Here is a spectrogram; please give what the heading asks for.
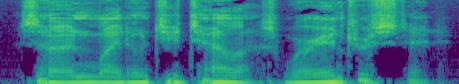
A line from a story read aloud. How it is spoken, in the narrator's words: Stu said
